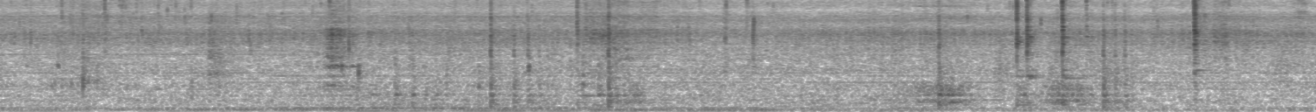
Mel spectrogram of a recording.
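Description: Chicken pieces cooking in bubbling spice paste in a large wok over high heat, a steady sizzle and bubbling with a low hum under it. A spatula scrapes and knocks against the pan now and then.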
